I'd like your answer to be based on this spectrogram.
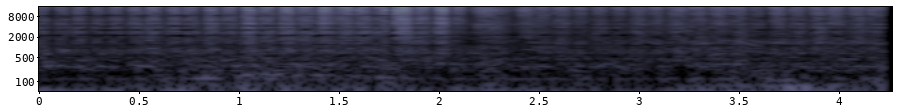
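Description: A yellow wooden graphite pencil rubs and scratches across the paper surface of an open sketchbook lying flat. The quiet, steady rasp of graphite on paper has a bright, hissy texture that rises and falls in quick, uneven strokes throughout.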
